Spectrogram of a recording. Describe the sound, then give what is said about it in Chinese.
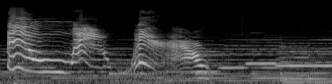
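Cats meowing as they leap out of a box to join a chase after birds: a few loud, high, wavering meows in quick succession, each bending downward, followed by a quieter stretch at the end. “来自帕金森诊所的印度薄饼猫咪组，钻出了盒子，加入了这场追鸟大战。”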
